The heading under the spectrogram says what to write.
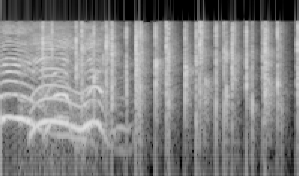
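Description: A drawn-out, pitch-wavering vocal cheer gives way to a quick, uneven burst of clapping from a few people, sharp hand claps rattling on for over a second as guests are sent off.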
